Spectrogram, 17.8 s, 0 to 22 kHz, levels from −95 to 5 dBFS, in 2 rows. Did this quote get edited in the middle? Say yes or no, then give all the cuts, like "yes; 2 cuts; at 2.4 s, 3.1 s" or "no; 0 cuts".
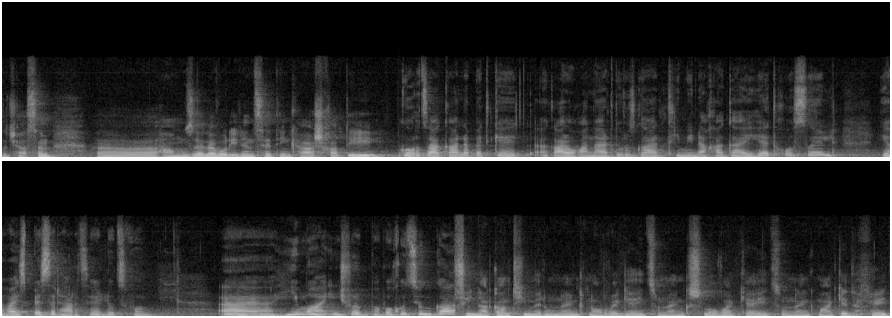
yes; 2 cuts; at 4.0 s, 13.4 s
